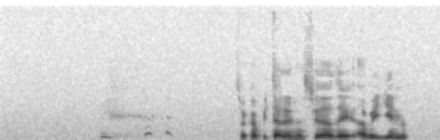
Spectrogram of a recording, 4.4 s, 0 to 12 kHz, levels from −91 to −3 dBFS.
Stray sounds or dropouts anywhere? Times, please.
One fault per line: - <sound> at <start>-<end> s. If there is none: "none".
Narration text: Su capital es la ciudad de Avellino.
- laugh at 1.0-1.8 s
